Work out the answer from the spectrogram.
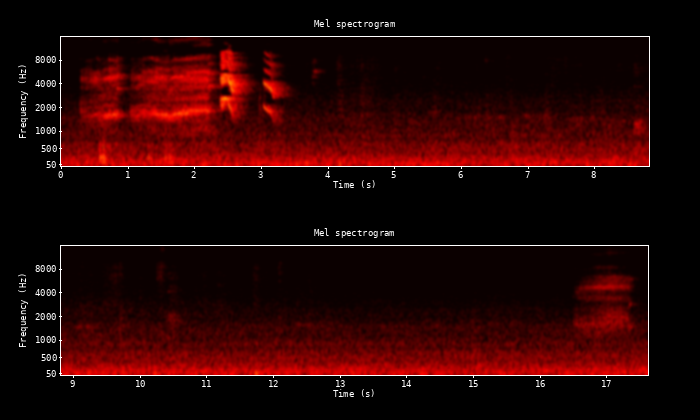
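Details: A cockatiel (Nymphicus hollandicus) gives a few harsh, screechy calls early on, then falls quiet over a low background hiss.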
